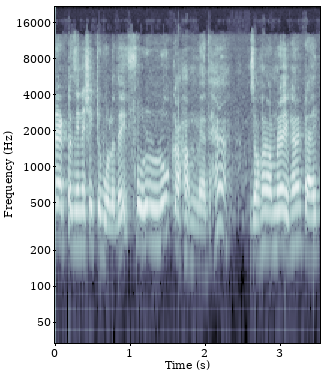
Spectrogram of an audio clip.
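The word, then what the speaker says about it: ফররুখ আহমদ: আচ্ছা, উপরে একটা জিনিস একটু বলে দেই, ফররুক আহমেদ। হ্যাঁ, যখন আমরা এখানে টাইপ করতে যাই তো র এর নিচে র চলে যাচ্ছিল, সেজন্য আমরা এখানে একটু ফাঁকা রাখছিলাম। এখানে উচ্চারণটা, এখানে গ্যাপটা হবে না।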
